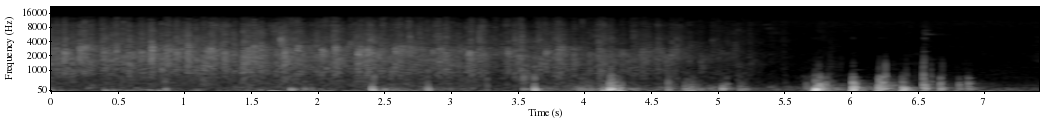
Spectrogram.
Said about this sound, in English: Can you come on forward, brother? Give him a hand, guys.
